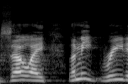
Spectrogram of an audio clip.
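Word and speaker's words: Zoe (ζωή): And that word life in the Greek is the word zoe. Why don't you say that out loud with me? Zoe. Zoe. So we would pronounce it Zoe. Some of you, maybe you've named your daughter Zoe. It's that same word, Z-O-E.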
